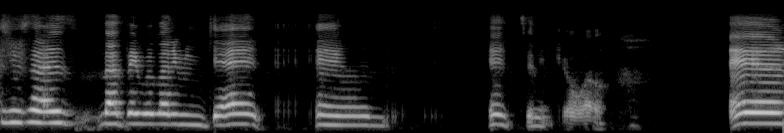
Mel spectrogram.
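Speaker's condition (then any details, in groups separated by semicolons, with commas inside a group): Cerebral palsy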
